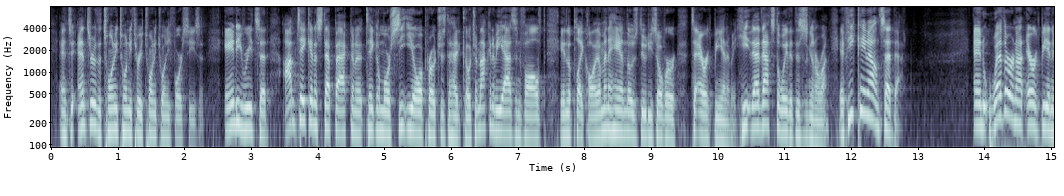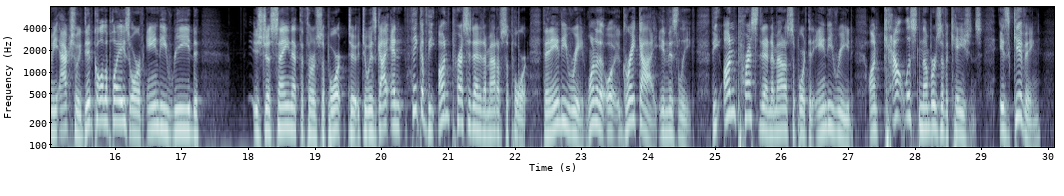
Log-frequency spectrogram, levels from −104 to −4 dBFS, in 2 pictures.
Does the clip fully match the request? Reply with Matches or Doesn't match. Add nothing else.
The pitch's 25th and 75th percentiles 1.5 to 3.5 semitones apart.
Doesn't match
